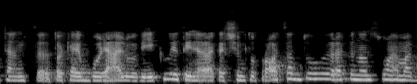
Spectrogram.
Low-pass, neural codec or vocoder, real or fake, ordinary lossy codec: 14.4 kHz; vocoder, 48 kHz, 128 mel bands, Vocos; fake; AAC, 64 kbps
